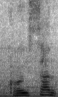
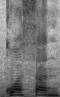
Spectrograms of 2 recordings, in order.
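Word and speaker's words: croissant: Croisant daw. Croisant? Ah quasant po.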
